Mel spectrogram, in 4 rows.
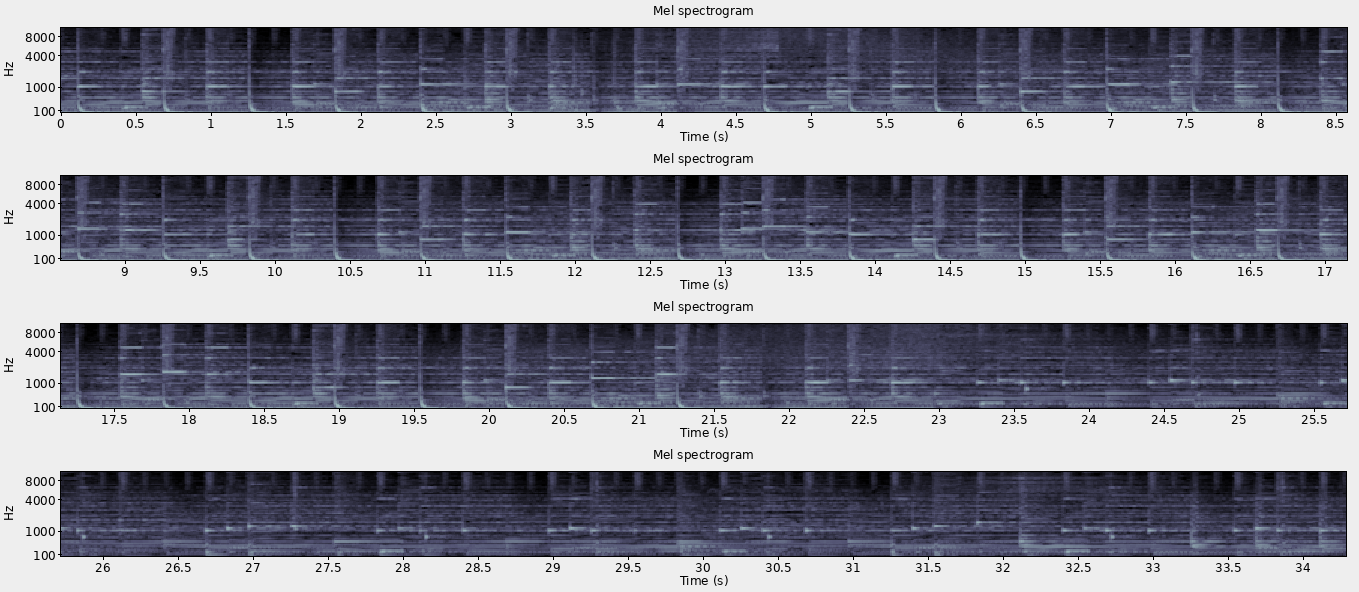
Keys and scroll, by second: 4.9 space, 5.8 t, 8.3 g, 17.3 v, 26.5 o, 32.2 b, 32.4 a, 32.6 b.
